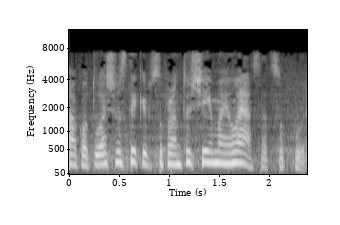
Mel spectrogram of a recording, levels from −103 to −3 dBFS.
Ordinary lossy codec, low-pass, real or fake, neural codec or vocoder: MP3, 32 kbps; 7.2 kHz; real; none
